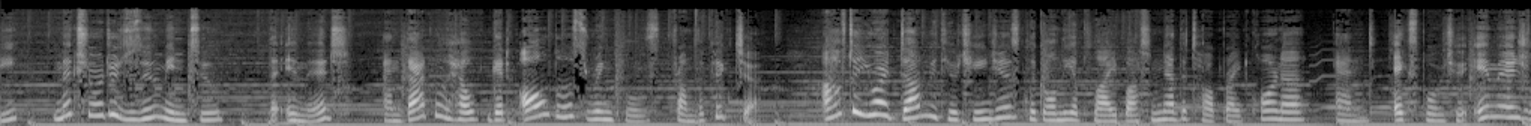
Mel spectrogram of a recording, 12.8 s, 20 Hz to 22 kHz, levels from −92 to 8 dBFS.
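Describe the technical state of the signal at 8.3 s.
At 8.3 s you're hearing crude rate conversion, present throughout: samples simply repeated, which fits a 44.1 kHz to 48 kHz jump, leaving a gritty inharmonic fizz roughly 20 dB under the sound.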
